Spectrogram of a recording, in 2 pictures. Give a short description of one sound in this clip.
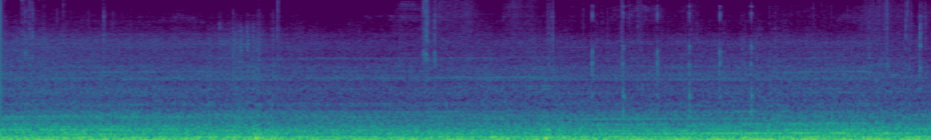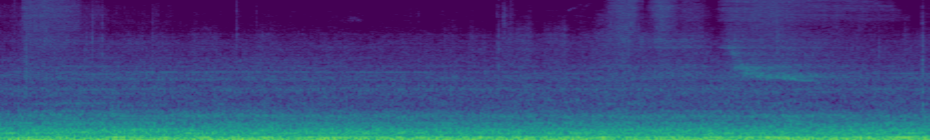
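A car's engine hums steadily with road noise rumbling inside the cabin at highway speed.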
